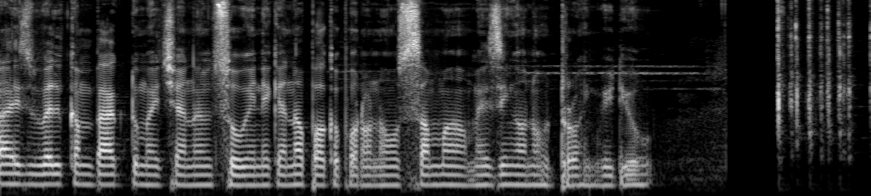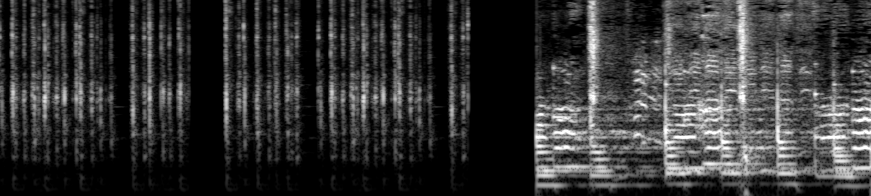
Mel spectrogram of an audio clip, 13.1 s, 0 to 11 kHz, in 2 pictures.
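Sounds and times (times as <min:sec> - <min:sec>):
computer keyboard typing: 0:05.8 - 0:10.1
music: 0:10.6 - 0:13.0.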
